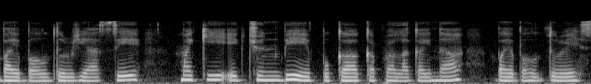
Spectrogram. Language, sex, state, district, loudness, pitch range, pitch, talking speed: Nagamese, female, Nagaland, Kohima, -17 LUFS, 175-200 Hz, 180 Hz, 130 wpm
